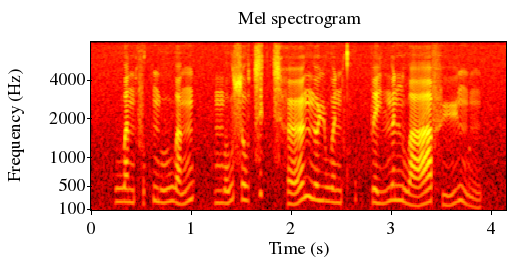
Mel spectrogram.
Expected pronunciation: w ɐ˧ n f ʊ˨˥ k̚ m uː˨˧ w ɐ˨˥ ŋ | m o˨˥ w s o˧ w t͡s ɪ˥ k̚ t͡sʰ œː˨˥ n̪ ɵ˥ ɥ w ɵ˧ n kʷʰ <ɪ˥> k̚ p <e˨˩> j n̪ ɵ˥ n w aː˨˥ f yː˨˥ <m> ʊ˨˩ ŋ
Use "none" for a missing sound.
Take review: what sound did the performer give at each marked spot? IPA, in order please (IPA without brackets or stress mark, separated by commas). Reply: ɪ˥, e˧, ŋ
